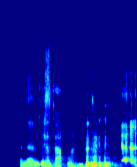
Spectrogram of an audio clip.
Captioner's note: laughs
